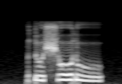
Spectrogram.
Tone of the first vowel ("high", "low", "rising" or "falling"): low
